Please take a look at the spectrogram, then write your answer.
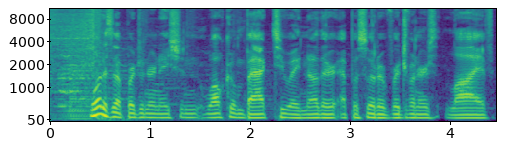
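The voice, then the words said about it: Nasal voice from a cold. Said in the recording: “I'm coming off a little bit of a cold, so if I sound nasally tonight”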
